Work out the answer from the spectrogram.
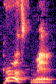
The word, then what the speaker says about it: Radzan: Is it Radzan? Just like it sounds. I mean, just like it's spelled.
